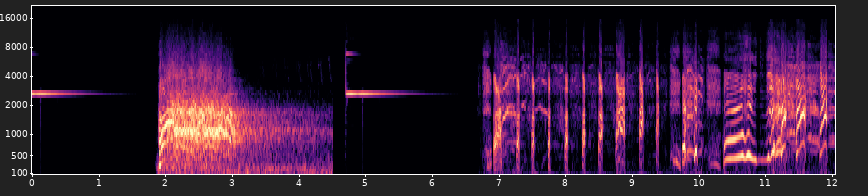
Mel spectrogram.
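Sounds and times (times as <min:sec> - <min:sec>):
snickering laughter: 0:06.8 - 0:12.0.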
